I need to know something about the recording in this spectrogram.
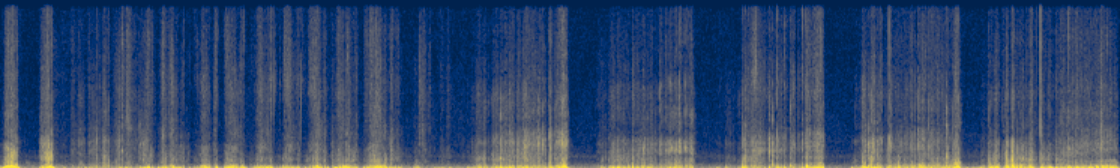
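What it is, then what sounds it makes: Scouring sponge. Fingernails scratch the green abrasive scrub pad of a rectangular kitchen sponge with a yellow foam side, making rough, dense scraping strokes. The strokes come in bursts separated by brief pauses. The sound is dry and low-weighted, with little ring.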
